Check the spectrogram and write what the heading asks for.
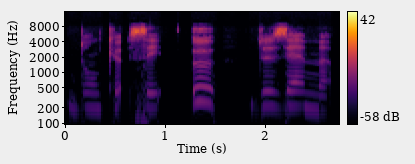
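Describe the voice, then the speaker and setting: A woman teacher correcting a dictation live for her pupils, patient and encouraging, reading words out slowly. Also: mid-range voice, no echo. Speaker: primary school teacher.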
